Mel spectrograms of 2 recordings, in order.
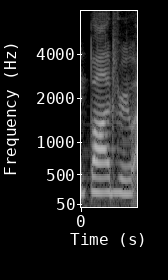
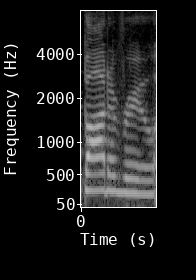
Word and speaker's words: Badru: I used to say his name wrong. I remember that I said, yeah, okay, Badru. I said Badaru. I don't know why I thought there was 2 A's.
